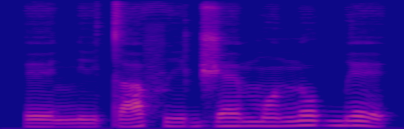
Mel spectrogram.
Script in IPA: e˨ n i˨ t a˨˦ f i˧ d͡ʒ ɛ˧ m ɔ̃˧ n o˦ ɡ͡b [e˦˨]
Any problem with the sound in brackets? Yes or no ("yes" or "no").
no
